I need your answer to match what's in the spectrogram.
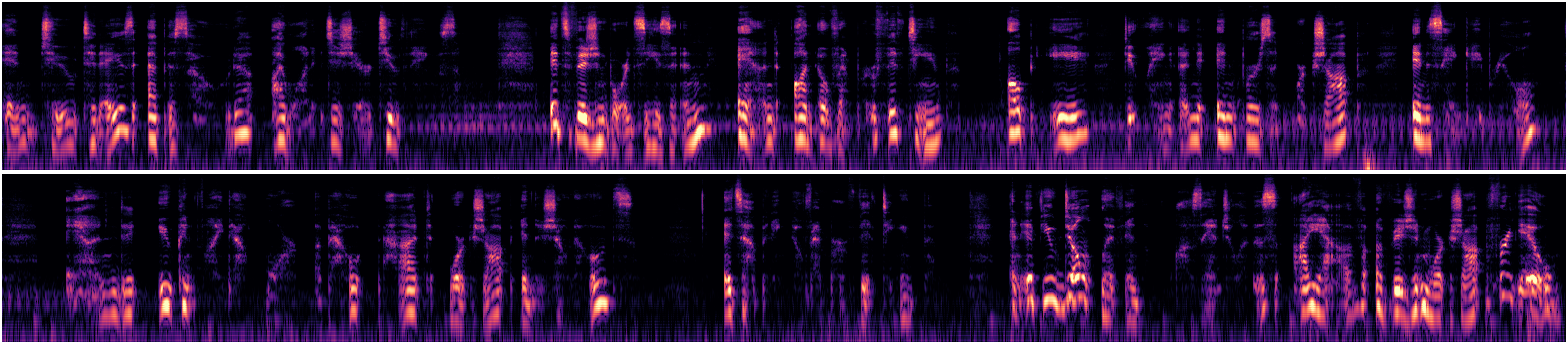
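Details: Woman who identifies with the spasmodic dysphonia community, describes her voice condition as neurological and long-standing enough to feel normal, and reports frequently not being understood on the phone; spasmodic dysphonia.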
